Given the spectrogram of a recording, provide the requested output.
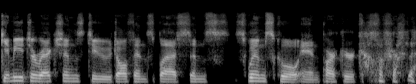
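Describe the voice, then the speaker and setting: A man puts on a robotic character voice at medium pitch and moderate pace. The intonation is fairly even, and the sound is dry and close with no echo. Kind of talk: voice-command style. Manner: robotic, stiff.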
